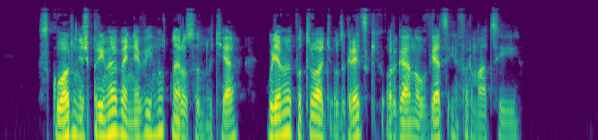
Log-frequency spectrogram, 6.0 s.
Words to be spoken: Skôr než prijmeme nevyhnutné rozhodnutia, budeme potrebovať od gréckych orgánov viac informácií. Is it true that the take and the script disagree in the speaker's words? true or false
false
